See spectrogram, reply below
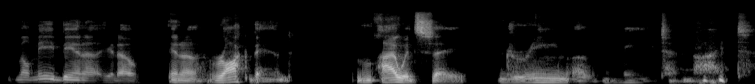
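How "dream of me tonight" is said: put-on ASMR-style performance voice. Joking about viewers falling asleep to videos: put-on ASMR voice. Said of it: "In your A S M R voice".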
